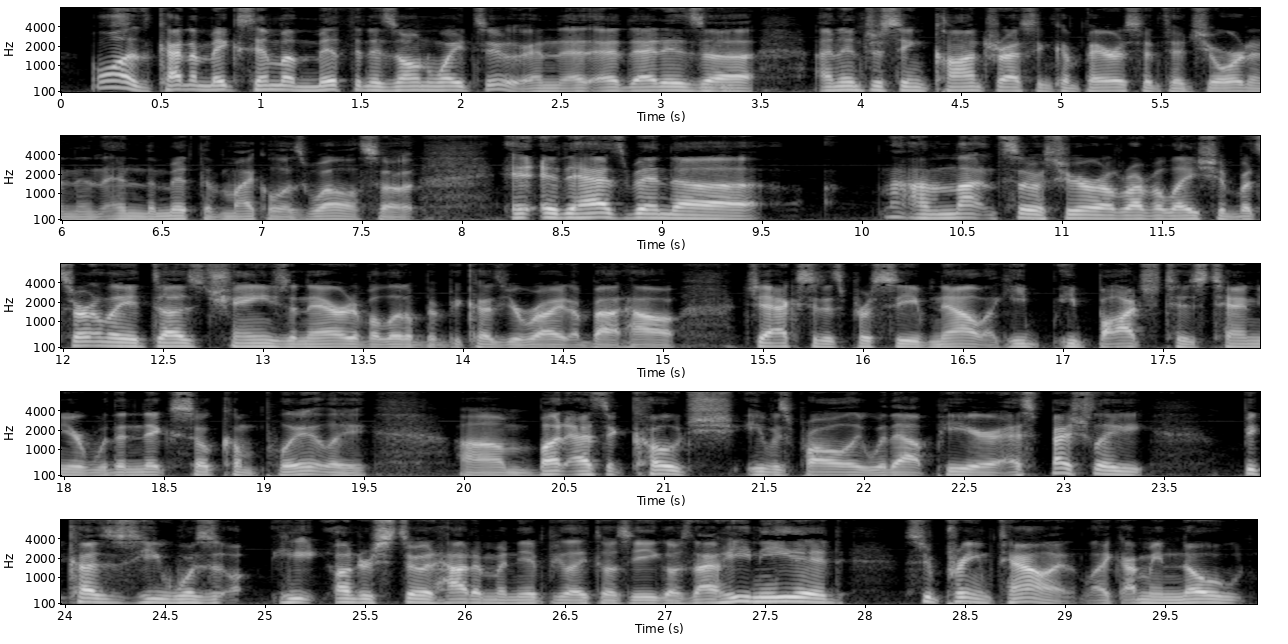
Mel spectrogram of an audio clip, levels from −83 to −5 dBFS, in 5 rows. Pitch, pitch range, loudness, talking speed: 110 Hz, 100-130 Hz, -25 LUFS, 210 wpm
